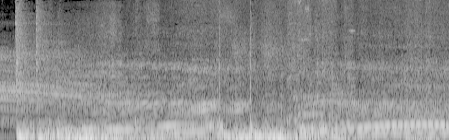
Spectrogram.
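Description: A DJ transition effect in a live aparelhagem (Pará sound-system) set: heavy bass drops in just after the start, and deep tones glide up and back down twice.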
